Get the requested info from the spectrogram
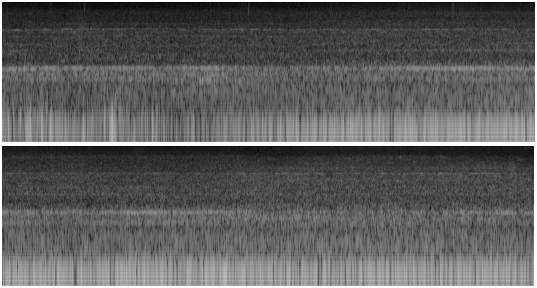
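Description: A diesel train idling out of sight at a station platform: a steady low engine rumble that grows a little louder a few seconds in, with two steady whines on top.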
